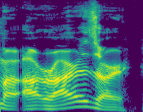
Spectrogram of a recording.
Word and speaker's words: Arraez: Arraez.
